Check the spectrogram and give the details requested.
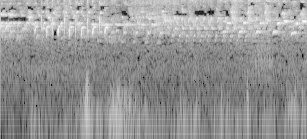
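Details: Young European goldfinch, followed since hatching and trained but still developing its song, gives high rapid twittering over low thumping and rumbling noises throughout.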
